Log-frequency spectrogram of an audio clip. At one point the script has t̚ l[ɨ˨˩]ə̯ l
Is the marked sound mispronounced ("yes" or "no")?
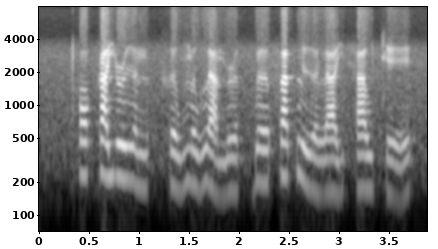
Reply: no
